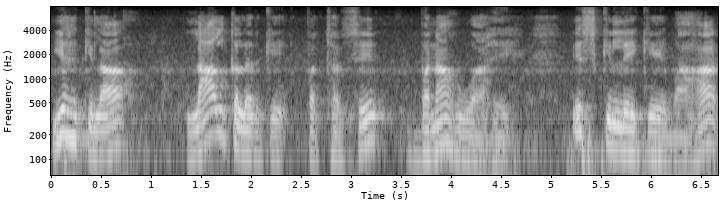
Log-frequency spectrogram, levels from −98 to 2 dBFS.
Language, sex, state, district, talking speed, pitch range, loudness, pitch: Hindi, male, Madhya Pradesh, Dhar, 125 wpm, 110-170 Hz, -19 LUFS, 120 Hz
